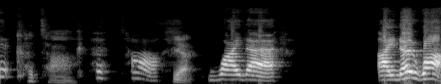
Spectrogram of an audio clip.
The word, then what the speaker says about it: Qatar: What do you think about a World Cup being somewhere like Qatar?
